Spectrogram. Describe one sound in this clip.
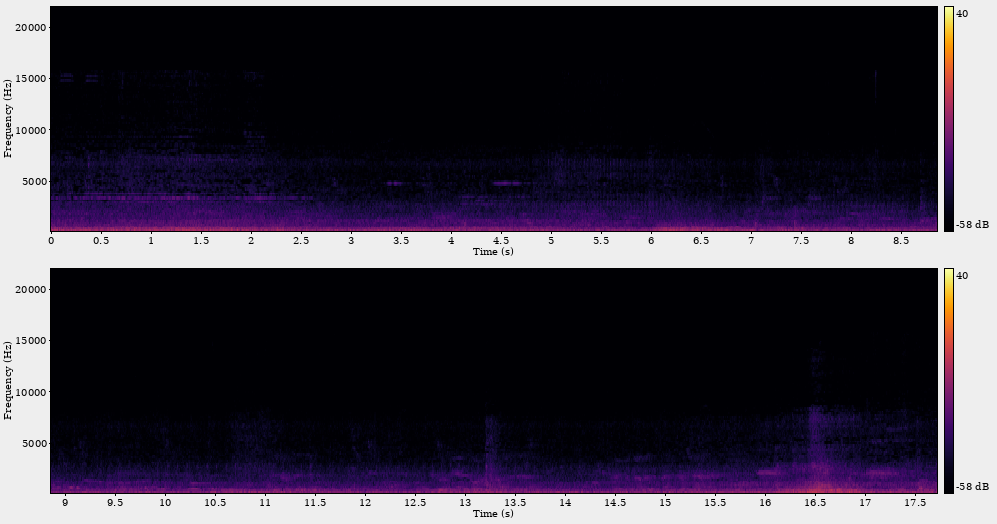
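Motor scooters idle and pull away nearby.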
